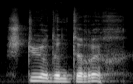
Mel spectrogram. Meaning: inflection of terugsturen: 1. plural past indicative 2. plural past subjunctive
- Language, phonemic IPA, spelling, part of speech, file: Dutch, /ˈstyrdə(n) t(ə)ˈrʏx/, stuurden terug, verb, Nl-stuurden terug.ogg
